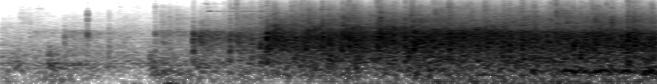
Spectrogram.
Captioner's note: audience applauds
